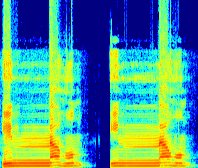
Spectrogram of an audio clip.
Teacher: یہ جو ہا اس کو حلق کے نچلے والے حصے سے ادا کریں گے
